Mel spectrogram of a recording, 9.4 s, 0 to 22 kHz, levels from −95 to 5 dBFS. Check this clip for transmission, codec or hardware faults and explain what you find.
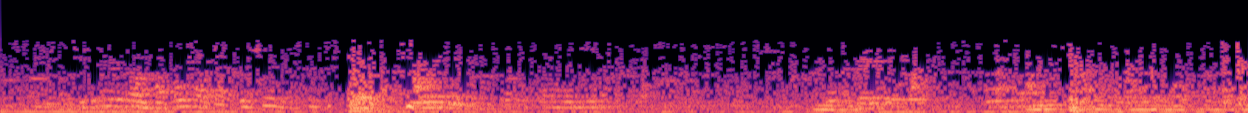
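One codec fault runs through the whole clip. AAC compression, likely AAC-LC at a very low bitrate near 8 kbps, removes everything above 5 kHz, leaving dull, smeared, warbling audio. A spectrogram shows a hard ceiling and patchy holes.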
